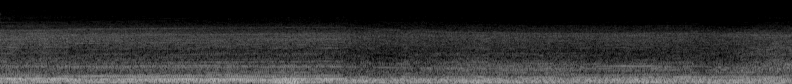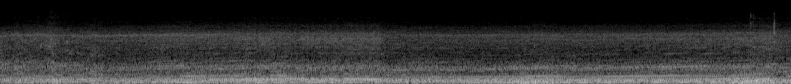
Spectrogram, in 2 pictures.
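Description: LMP race car engine in the Race Driver: Grid video game, a sustained loud high-pitched drone held at steady revs throughout.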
